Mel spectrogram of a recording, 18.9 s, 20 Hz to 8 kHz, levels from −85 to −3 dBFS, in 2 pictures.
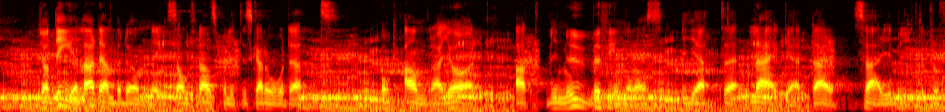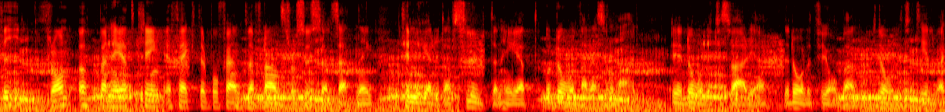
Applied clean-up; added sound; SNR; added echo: none; Wild animals; 3 dB; none.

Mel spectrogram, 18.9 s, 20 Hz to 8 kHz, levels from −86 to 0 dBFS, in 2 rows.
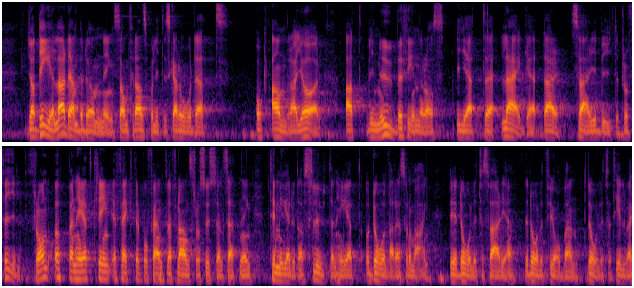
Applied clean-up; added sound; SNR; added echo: none; none; none; none.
